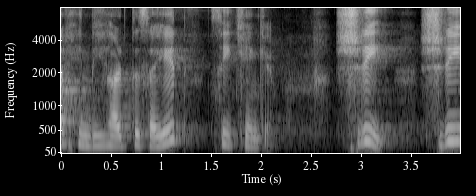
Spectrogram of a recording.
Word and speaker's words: श्री: श्री श्री का अर्थ हुआ श आधा शंकर जी वाला और र पूरा, उस पर बड़ी ई की मात्रा श्री।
